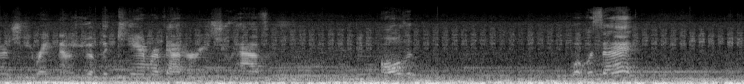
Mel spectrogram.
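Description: A young man speaks quietly into a two-way radio.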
